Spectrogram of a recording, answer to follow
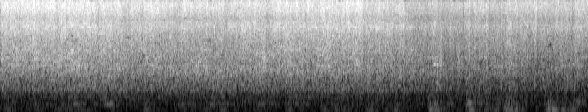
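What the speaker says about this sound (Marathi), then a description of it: "हे पण आपण याच्यामध्ये मस्त फ्राय करून घेऊ।" Ground masala paste of green chili, ginger and garlic frying in a pan for tava anda masala, giving a steady, close, continuous sizzle and hiss with no talking.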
